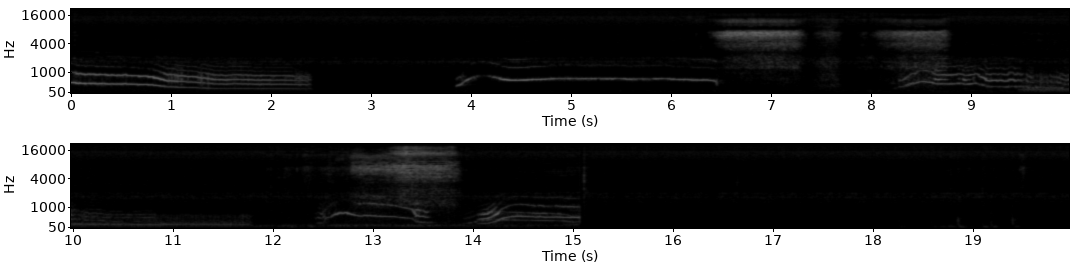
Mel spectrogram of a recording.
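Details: Kitten fighting with its adult cat brothers: long wavering yowls sliding down then rising, interrupted by sharp broadband hissing spits around the middle and again later, before the scuffle goes quiet for the last few seconds.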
